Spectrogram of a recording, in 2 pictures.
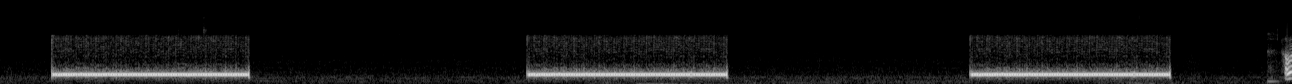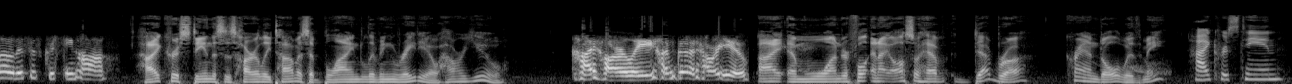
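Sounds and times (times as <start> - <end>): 
telephone line tone as a phone call is placed: 0.5 - 2.5, 5.3 - 7.3, 9.7 - 11.8
speech: 12.8 - 25.8.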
